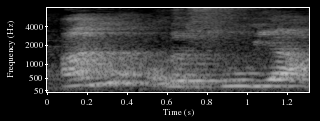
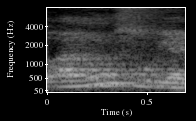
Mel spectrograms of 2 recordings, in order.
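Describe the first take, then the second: First: अन और सूया in separate parts, no 'u' after the n; split correction. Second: अनुसूया run together as a-nu-suya; mispronunciation demo. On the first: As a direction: break it as अन और सूया. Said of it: "ऊ की मात्रा नहीं आएगी". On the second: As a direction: say अनुसूया with a 'u' after the n. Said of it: "ये अशुद्ध है". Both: Shown as a demonstration.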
